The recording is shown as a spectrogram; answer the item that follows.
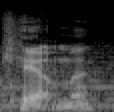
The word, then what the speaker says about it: CHIM: Someone said it was Chim as in chimney, but I recently found out that Kirkbride actually said, "No, it is Kim."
